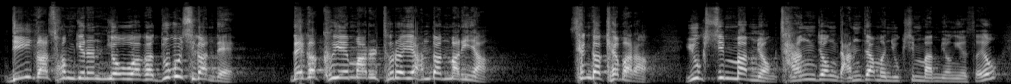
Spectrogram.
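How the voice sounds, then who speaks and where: A man voicing a stubborn, boastful ancient king in a sermon, loud and scornful. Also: extremely high pitch, sing-song, moderate pace, vocal fry, long reverb tail, voice pushed up, exaggerated voice.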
